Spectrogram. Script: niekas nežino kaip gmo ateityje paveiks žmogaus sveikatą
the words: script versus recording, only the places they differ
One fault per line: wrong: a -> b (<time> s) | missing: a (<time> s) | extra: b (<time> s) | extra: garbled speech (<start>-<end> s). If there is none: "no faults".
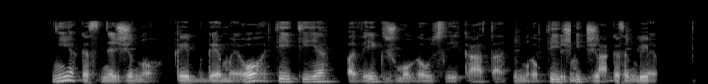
extra: garbled speech (5.1-6.6 s)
